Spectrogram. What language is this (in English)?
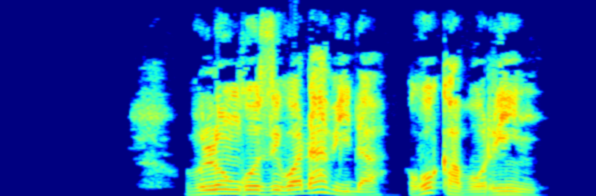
Taita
